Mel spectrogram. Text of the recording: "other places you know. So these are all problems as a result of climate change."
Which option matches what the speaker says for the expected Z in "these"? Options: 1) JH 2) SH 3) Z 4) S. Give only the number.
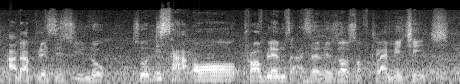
4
